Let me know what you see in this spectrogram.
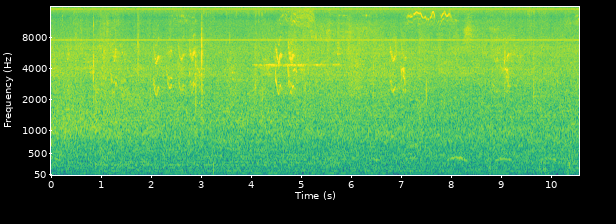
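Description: Small birds chirping in short, scattered calls over the steady hum of street traffic.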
